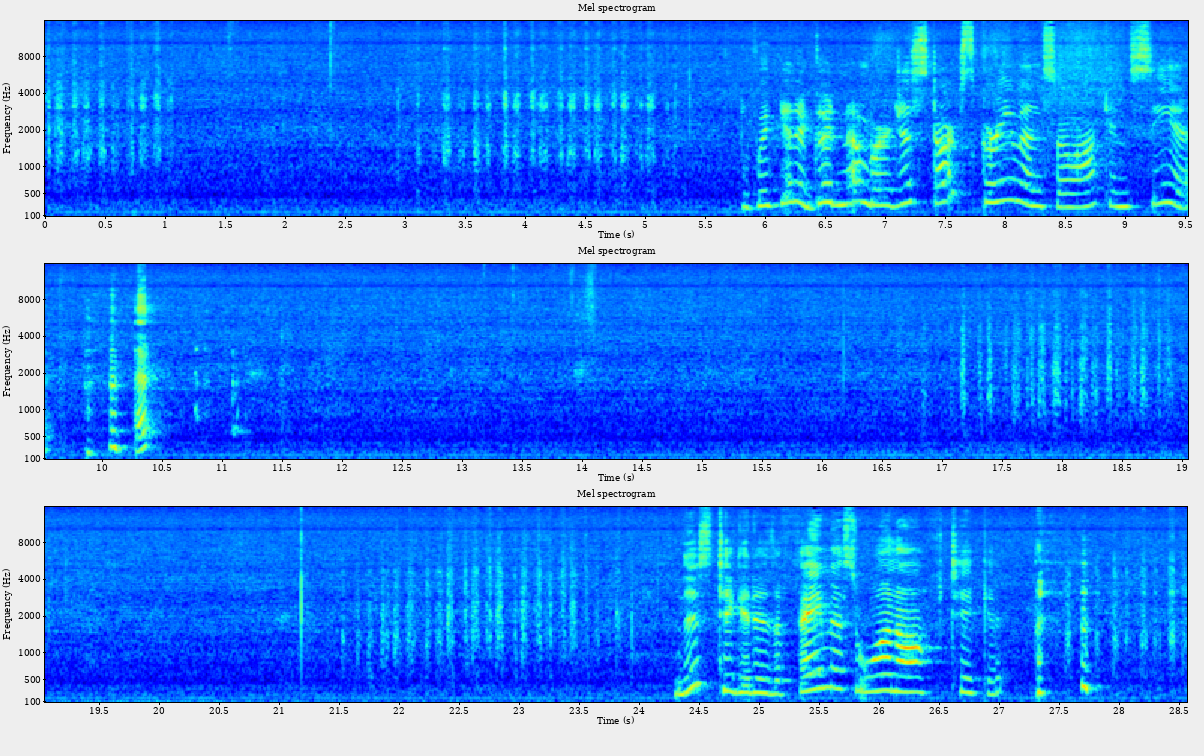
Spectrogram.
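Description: A coin scrapes across a scratch card.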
